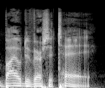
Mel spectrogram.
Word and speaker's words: biodiversité: When everyone's talking about it, you say, excuse me, it's pronounced biodiversité. Tay.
